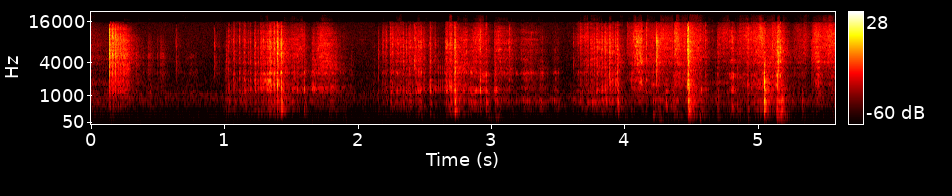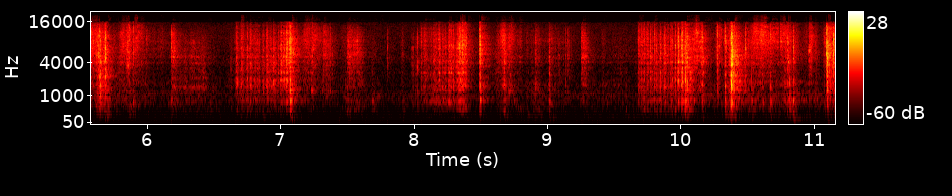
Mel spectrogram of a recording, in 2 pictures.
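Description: Scissors snip repeatedly through paper, cutting wedge-shaped corners for a large napkin fold box, in close, irregular bursts of crisp cutting and rustling with no talk.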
